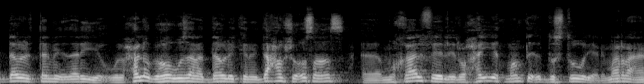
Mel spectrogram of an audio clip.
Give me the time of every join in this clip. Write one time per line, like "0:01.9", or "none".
0:03.5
